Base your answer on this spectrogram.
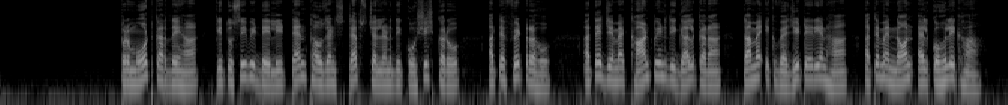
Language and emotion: Punjabi, neutral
